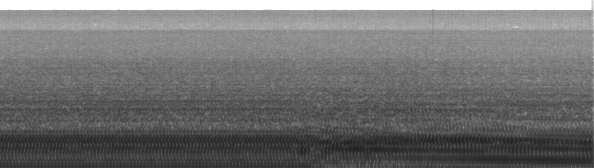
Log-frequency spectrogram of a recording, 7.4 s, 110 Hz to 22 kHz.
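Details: Hotpoint washing machine final spin at 1400rpm after a rolling bath sheet fooled the balancing and was thrown to one side: loud steady high-speed roar with heavy throbbing vibration, unbalanced load.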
